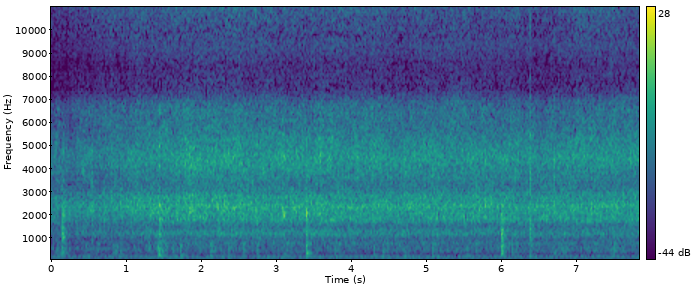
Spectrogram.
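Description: Peas rice stirred and frying in a pan with salt, a steady close sizzle throughout with scattered scraping stirs of the spoon.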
